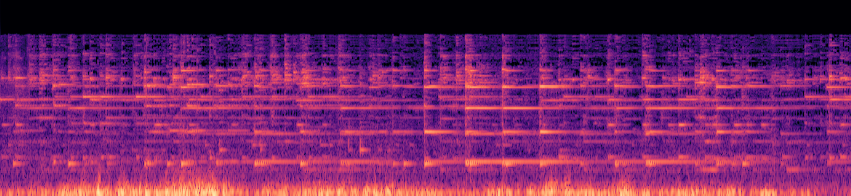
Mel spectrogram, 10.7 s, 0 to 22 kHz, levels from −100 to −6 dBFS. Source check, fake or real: real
